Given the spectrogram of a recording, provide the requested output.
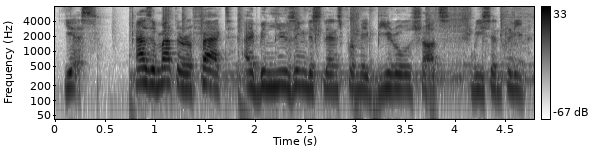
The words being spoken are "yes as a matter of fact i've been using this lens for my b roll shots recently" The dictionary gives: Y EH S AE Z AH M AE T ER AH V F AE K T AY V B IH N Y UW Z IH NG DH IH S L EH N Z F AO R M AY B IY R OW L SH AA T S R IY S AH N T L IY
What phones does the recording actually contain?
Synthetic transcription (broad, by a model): Y EH S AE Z AH M AE T ER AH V F AE K T AY V B IH N Y UW Z IH NG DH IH S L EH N S F AO R M AY B IY R OW L SH AA T S R IY S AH N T L IY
